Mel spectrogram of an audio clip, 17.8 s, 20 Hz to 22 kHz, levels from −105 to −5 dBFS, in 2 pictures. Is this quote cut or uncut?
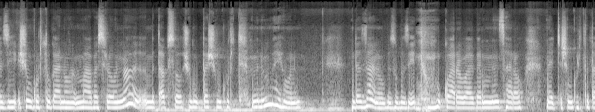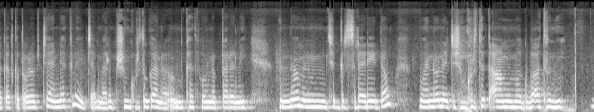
uncut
